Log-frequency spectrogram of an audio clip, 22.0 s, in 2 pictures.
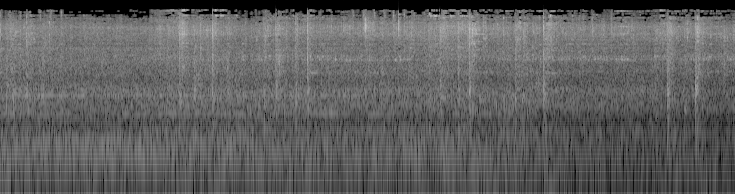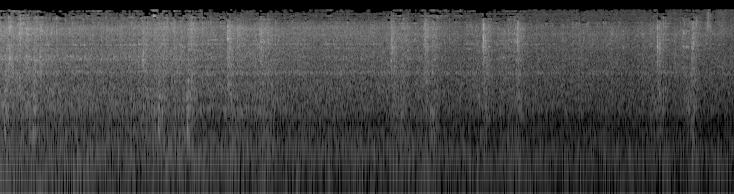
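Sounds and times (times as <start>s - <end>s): train rumbling: 0.0s - 22.0s
wheels clicking over rail joints: 0.0s - 22.0s.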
